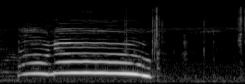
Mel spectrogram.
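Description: A single long, high-pitched cry held for about a second, rising at the start, holding steady, then falling away as it stops.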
